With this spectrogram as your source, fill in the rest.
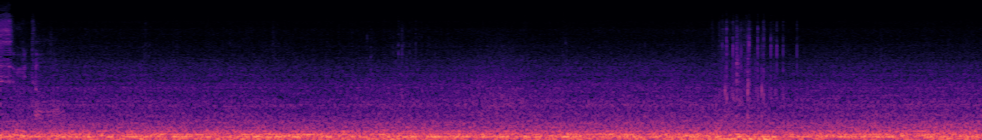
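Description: A car engine hums steadily with a low rumble of tyres on the road from inside the car.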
